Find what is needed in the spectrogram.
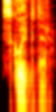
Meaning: sculptor (a person who sculpts)
- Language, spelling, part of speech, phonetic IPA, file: Russian, скульптор, noun, [ˈskulʲptər], Ru-скульптор.ogg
